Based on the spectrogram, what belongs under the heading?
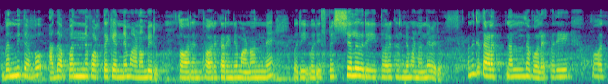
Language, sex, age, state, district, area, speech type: Malayalam, female, 45-60, Kerala, Kasaragod, urban, spontaneous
